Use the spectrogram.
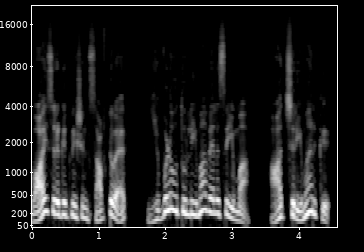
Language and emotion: Tamil, surprised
